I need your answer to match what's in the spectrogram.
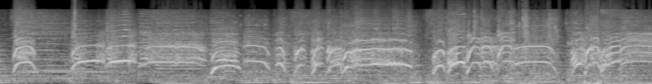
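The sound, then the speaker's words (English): Homer Simpson from The Simpsons screams repeatedly in loud, high, wavering startled bursts, with yelps and gasps between them over a dense, busy background, intense for several seconds. “I think he's a scream king.”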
